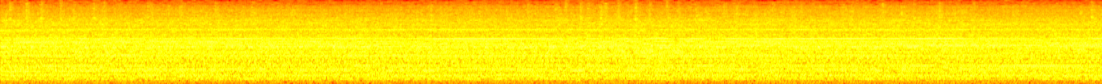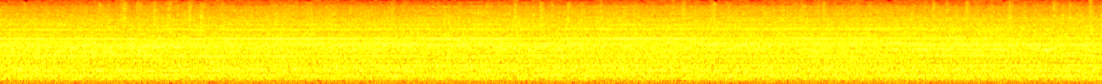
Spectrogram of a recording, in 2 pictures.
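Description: Massey Ferguson tractor engine running steadily at road speed, heard from inside the cab, with a steady high whine over the engine note.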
